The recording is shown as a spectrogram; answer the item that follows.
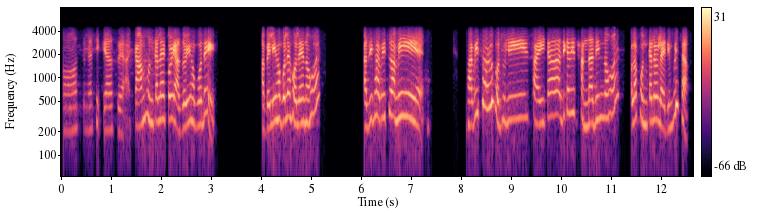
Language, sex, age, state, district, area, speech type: Assamese, female, 30-45, Assam, Dibrugarh, urban, conversation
